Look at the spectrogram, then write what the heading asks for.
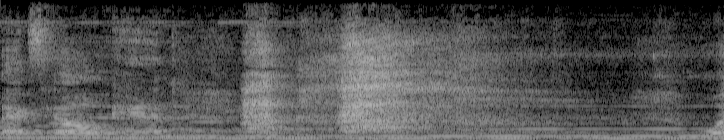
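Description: Strong, quick double exhales forced through the nose during power breath yoga, several sharp puffs in a loose rhythm over a steady background hum, close and without talk.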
